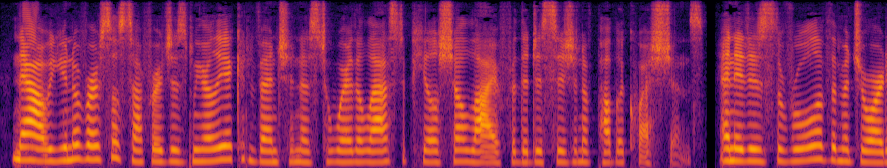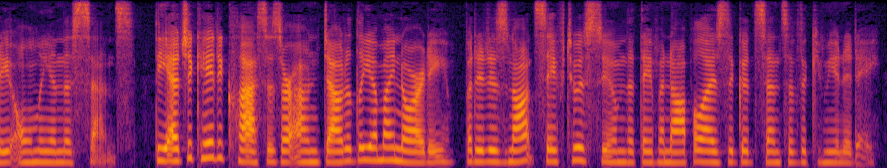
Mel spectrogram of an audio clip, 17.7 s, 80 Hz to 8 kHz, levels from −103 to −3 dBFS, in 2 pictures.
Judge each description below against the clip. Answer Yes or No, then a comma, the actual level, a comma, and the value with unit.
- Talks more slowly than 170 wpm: No, average, 190 wpm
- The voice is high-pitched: Yes, high, 195 Hz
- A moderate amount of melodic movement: No, narrow, 1.9 semitones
